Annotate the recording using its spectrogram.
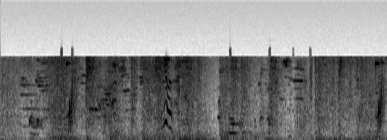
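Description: Fiery blasts whoosh and crackle in rapid bursts.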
